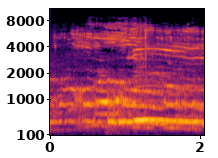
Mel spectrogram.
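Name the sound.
dogs howling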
